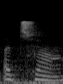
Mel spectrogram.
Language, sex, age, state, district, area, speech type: Hindi, female, 18-30, Madhya Pradesh, Bhopal, urban, spontaneous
